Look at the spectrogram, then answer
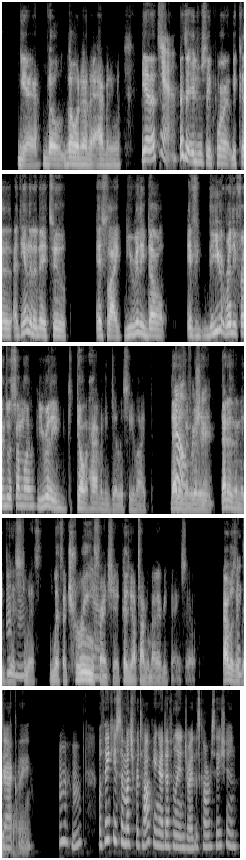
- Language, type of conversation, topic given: English, unstructured, How can we maintain healthy friendships when feelings of jealousy arise?
- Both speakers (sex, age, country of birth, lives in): female, 30-34, United States, United States; male, 25-29, United States, United States
- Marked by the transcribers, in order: none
